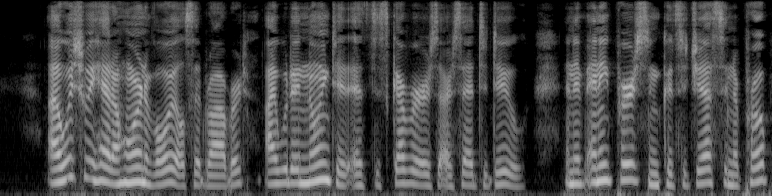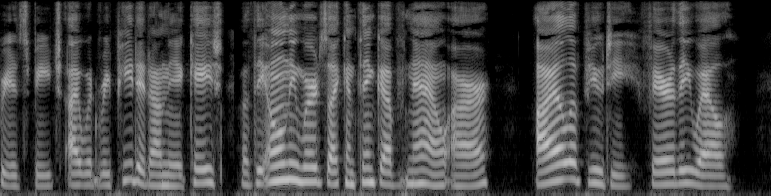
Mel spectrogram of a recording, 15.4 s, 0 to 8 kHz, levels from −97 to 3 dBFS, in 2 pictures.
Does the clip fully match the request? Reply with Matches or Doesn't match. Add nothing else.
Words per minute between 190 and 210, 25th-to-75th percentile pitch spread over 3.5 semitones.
Matches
